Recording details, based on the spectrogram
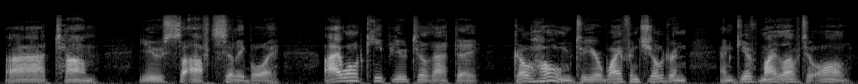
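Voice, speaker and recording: A man voicing a melancholy, wealthy gentleman who talks dryly and teasingly. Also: lowish voice, animated, unhurried, no room sound. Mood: wry. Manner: dry, teasing.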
